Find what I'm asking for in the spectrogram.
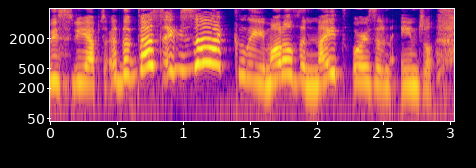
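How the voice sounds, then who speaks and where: A woman's raised, projected voice with very wide pitch swings, over noticeable background noise. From Canada. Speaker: VTuber streamer. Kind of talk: casual livestream chat. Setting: livestream. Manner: fast.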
